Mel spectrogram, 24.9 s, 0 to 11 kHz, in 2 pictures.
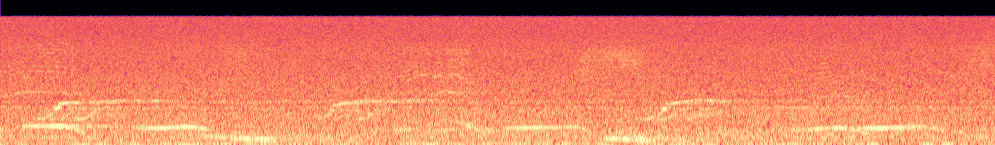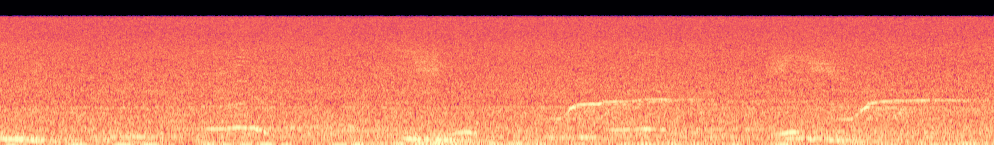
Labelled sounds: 0.2	1.6	humpback whale, 0.80 to 1.3 kHz
4.2	4.6	humpback whale, 0.80 to 1.1 kHz
8.3	8.8	humpback whale, 0.80 to 1.0 kHz
19.6	20.8	humpback whale, 0.80 to 1.1 kHz
23.2	24.1	humpback whale, 0.80 to 1.0 kHz

